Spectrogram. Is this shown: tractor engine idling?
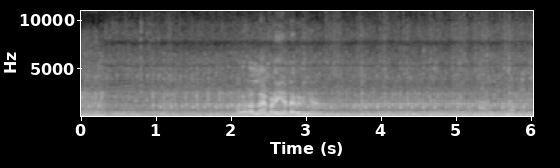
yes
